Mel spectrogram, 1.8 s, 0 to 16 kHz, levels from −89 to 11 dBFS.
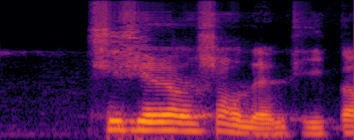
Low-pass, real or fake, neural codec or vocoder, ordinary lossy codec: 14.4 kHz; fake; codec, 44.1 kHz, 2.6 kbps, SNAC; Opus, 24 kbps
